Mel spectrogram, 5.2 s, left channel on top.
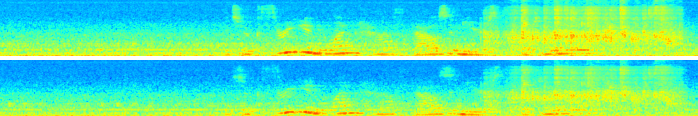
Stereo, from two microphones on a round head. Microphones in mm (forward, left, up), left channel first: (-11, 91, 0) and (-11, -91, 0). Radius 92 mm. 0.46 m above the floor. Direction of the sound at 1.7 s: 80° left.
